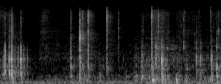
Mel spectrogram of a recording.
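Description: Hands rummaging through a fabric backpack: an irregular run of light clicks and rustles as items inside are handled and pulled out.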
